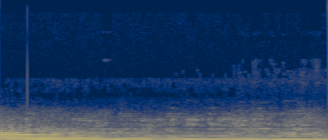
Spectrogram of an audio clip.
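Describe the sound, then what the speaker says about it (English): Large church bells ring out across Catania, Sicily, at noon with sustained, overlapping tones that hum and linger, a rich reverberant peal filling the air without pause. "And lots more bells ringing all over the city."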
